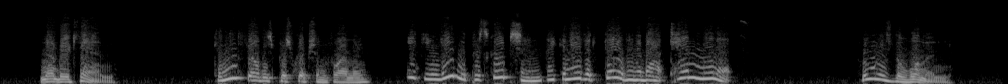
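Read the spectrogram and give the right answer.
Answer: A pharmacist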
